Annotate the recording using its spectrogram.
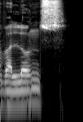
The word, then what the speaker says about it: Valence: O como se pronuncia, Valons. Valencia, pues, pero en francés.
